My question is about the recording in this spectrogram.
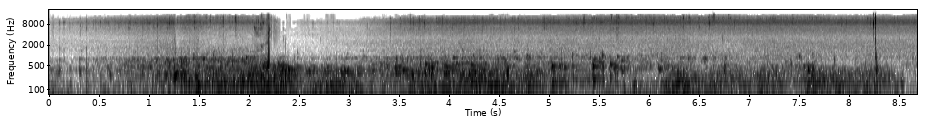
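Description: Muffled, irregular low rumble of water moving around an underwater camera's housing, with a sharp click about two seconds in and another near the end.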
